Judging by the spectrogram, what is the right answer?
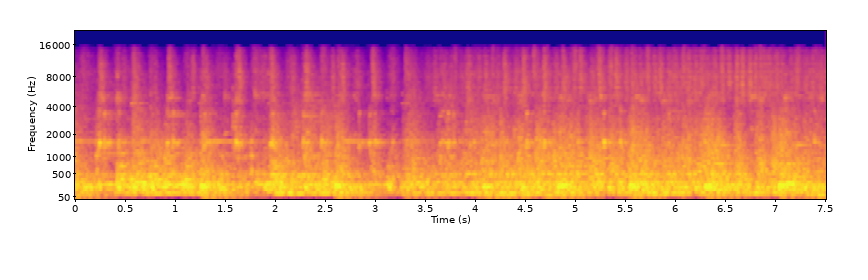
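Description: A batucada group playing hand percussion together, with wood-block and bell-like strikes and a snare drum: a dense clatter of many overlapping hits.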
